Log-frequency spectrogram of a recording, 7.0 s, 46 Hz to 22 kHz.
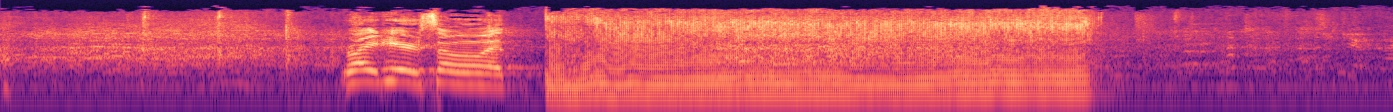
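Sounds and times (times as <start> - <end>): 
laughter: 0.0 - 2.2, 5.5 - 6.9
speech: 1.7 - 3.1
person imitating an elephant trumpeting: 2.8 - 5.6.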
